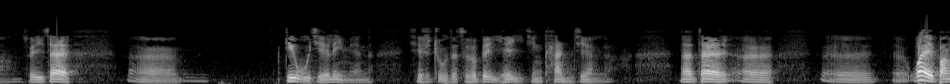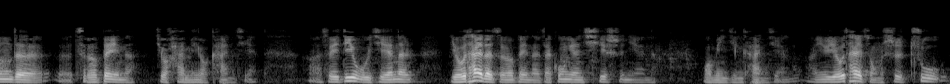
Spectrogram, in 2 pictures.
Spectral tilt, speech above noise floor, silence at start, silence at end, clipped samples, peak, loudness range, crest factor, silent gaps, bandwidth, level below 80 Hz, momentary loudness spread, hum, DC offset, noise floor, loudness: -8.5 dB/octave; 37 dB; 0 s; 0.05 s; under 0.1%; 0 dBFS; 8 LU; 22 dB; none; 6 kHz; -54 dBFS; 21 LU; none; under 0.1%; -59 dBFS; -21 LUFS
